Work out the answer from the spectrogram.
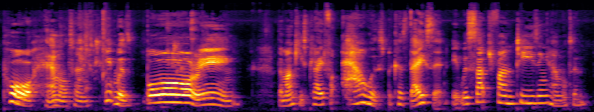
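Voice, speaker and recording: A woman's voice: mid-range voice, lively intonation, slow pace. A woman narrating a picture book aloud for children in a storytelling style.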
